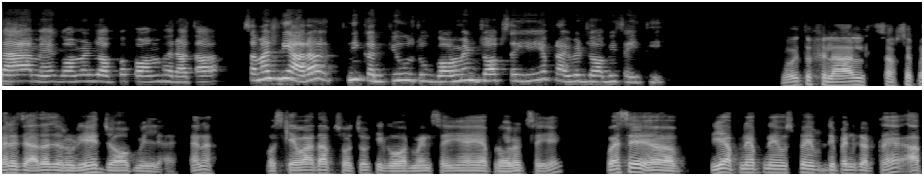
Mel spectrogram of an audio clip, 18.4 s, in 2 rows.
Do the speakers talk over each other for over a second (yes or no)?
no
